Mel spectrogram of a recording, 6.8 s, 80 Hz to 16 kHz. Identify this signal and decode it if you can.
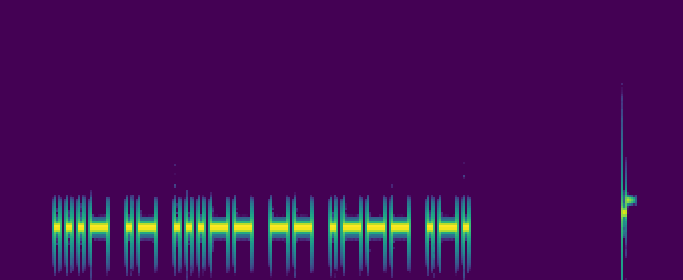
Morse code, heard as a keyed tone, about 21 wpm, 700 Hz. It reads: VA3MJR
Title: 2023 POTA Hunter Call Signs - 20wpm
